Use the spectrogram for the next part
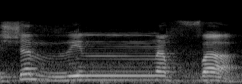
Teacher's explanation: وَمِن شَرِّ میں جو پر سمجھا دیا اخفا ہوگا، را کو باریک پڑھیں گے اور را کو نون میں آگے ملائیں گے. شر النفا، اس طرح ملائیں گے کہ نون کے اندر غنہ بھی کریں گے.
